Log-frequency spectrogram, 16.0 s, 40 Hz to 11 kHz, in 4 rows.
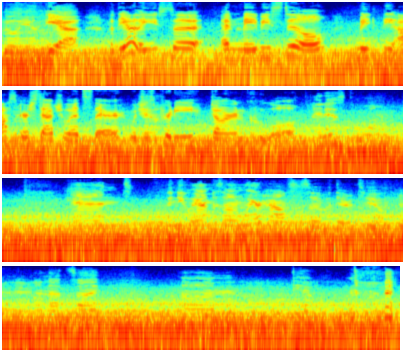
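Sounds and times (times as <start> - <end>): car road and engine noise: 0.0 - 16.0.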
